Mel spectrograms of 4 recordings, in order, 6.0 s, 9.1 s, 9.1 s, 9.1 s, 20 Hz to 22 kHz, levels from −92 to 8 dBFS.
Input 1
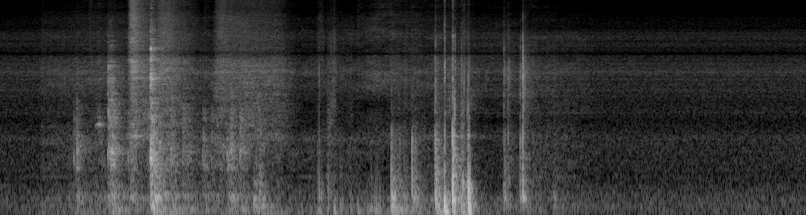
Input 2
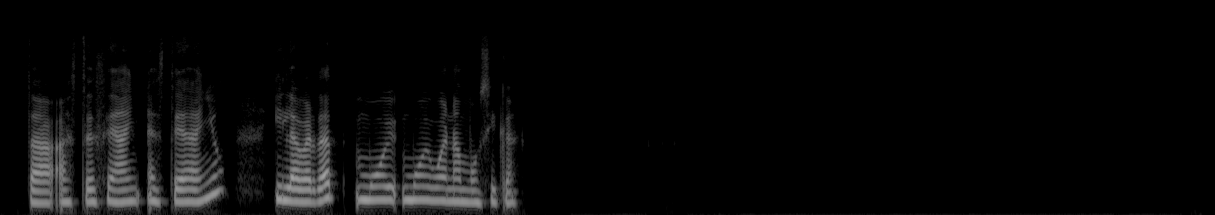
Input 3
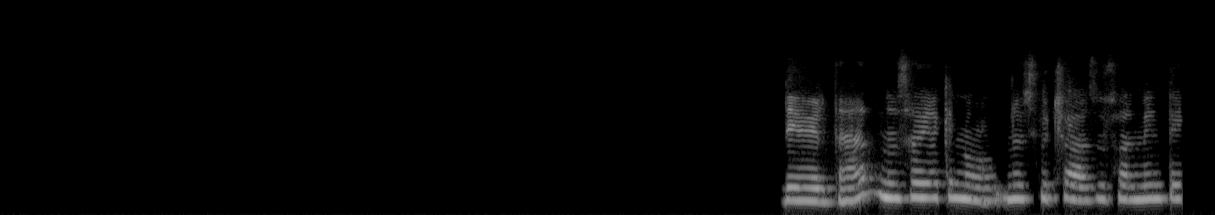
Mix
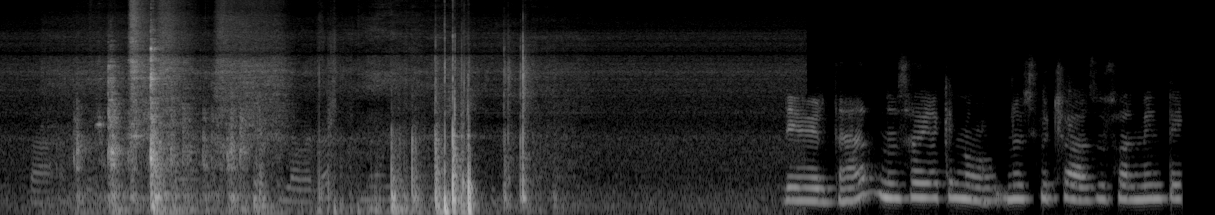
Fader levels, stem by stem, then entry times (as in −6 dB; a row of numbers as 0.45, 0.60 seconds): −3.5, −19.5, −6.0 decibels; 0.00, 0.00, 0.00 seconds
